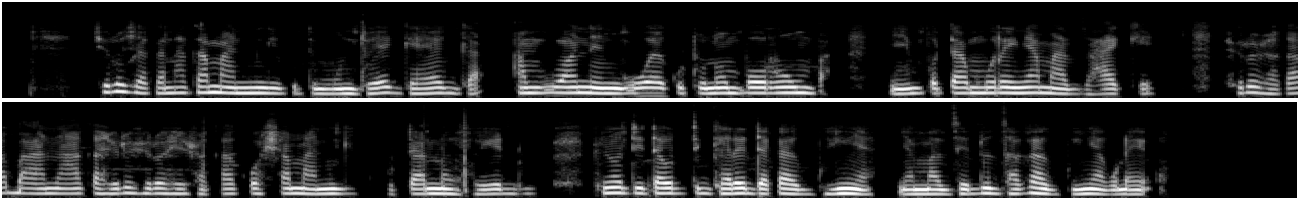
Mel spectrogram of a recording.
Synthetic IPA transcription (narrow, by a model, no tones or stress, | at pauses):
t͡ʃiro̞t͡ʃakanakamaniŋɡikutimuntʰue̞ɡʱaeɡʱaːmbowane̞ŋɡuʋaje̞kutiuno̞mbo̞rumbajeimbo̞tamuɾeɲamad͡zaːkʰe̞ | ʐ̥iɾoʐakaɓanakaʐiɾoʐiɾoɦeʐakako̞ʃamaniŋɡikuutano̞ɦwe̞ɗuʐ̥ino̞t̬iːtakut̬itiɡʱaɾedakaɡʱwiɲaɲamad͡ze̞ɗud͡zakaɡʱwiɲakuɗaḭʔo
